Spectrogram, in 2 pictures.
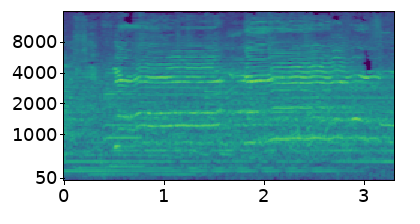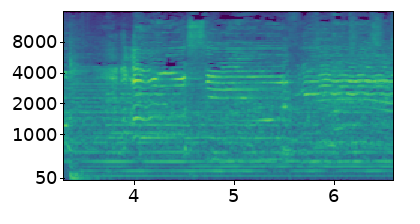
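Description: Live band music with a woman singing into a microphone over held chords, recorded from the audience with some crowd noise. About three and a half seconds in a low bass hit comes in, and a deep bass note then holds under the song.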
